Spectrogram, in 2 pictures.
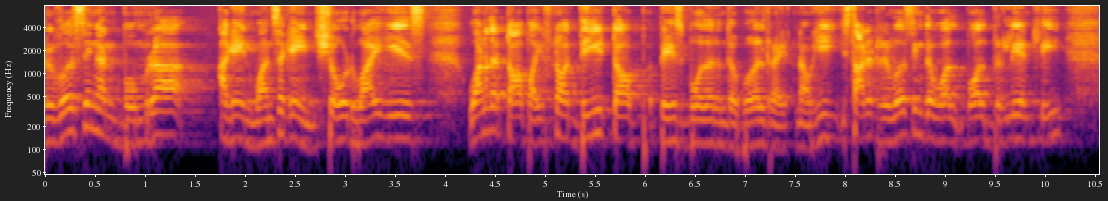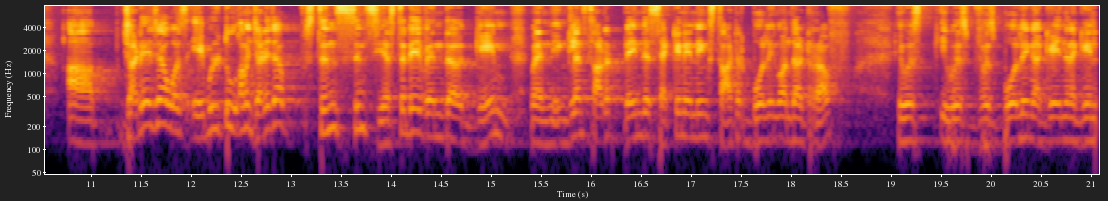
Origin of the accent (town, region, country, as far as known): India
